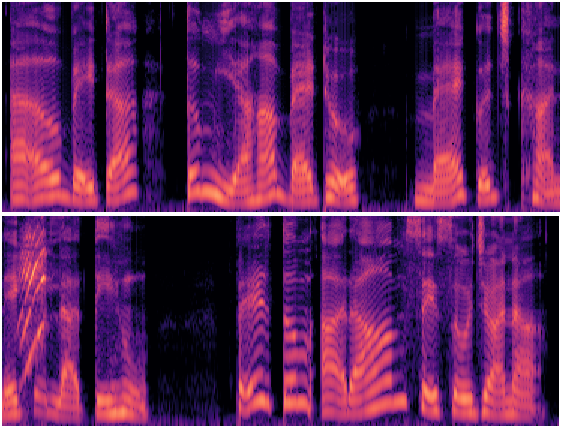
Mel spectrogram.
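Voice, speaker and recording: A woman storyteller plays a scheming female swindler in a moral tale, motherly on the surface and sly underneath. She coaxes slowly at a medium pitch, with clear noise behind. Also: big pitch swings. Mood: coaxing. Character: sly thieving woman feigning motherly kindness, secretly murderous.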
